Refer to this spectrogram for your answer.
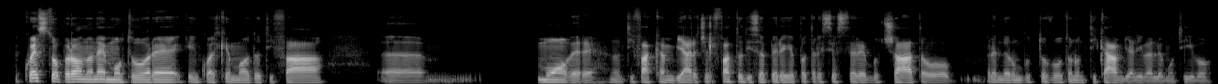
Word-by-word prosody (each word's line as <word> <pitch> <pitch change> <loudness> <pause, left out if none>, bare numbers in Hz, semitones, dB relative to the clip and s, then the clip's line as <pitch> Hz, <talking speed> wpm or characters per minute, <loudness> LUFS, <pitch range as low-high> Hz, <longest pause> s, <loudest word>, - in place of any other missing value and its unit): E - - -19
questo 150 -2 +6
però 125 0 +7
non 115 0 +1
è 115 - +5
motore 110 0 +2
che - - -11
in 100 - -7
qualche 105 0 -4
modo 100 0 -4
ti 100 - -15
fa, 95 -1 +3 0.5
uhm, 95 -1 -9 0.8
muovere, 100 -3 -1
non 100 -3 -12
ti - - -13
fa 105 0 +3
cambiare, 100 -1 -1
cioè, - - -6
il - - -2
fatto 115 0 0
di 100 - -8
sapere 105 +1 -4
che 100 0 -4
potresti 105 +1 -6
essere 100 -2 -3
bocciata 100 0 +2
o 95 -1 -7 0.3
prendere 100 -1 -7
un 100 - -7
butto 105 +2 -10
voto 105 0 -8
non 95 -2 -9
ti - - -13
cambia 90 0 +3
a - - -10
livello 90 -1 -8
emotivo. 90 0 -12
100 Hz, 185 wpm, -25 LUFS, 95-105 Hz, 0.8 s, però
